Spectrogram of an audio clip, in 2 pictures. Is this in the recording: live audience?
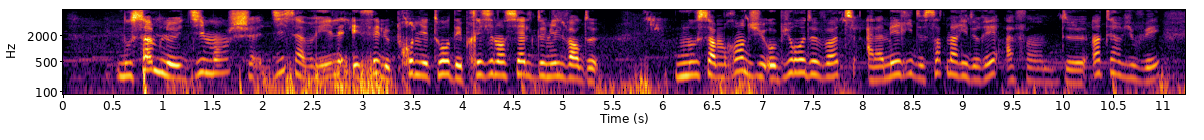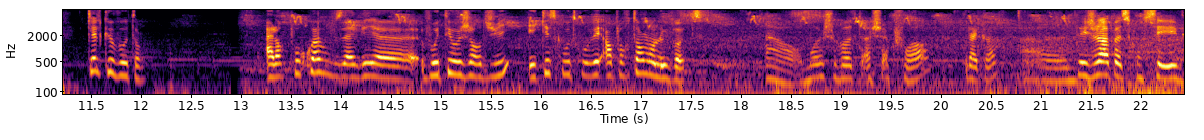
no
